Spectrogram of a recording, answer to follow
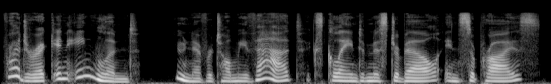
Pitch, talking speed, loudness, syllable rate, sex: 185 Hz, 140 wpm, -17 LUFS, 4.2 syllables/s, female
